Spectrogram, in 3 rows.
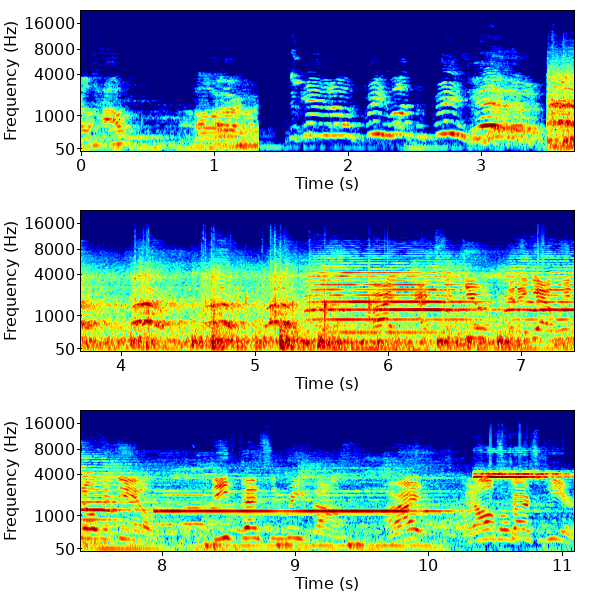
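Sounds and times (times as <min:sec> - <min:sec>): young men shouting together: 0:02.9 - 0:07.7.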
